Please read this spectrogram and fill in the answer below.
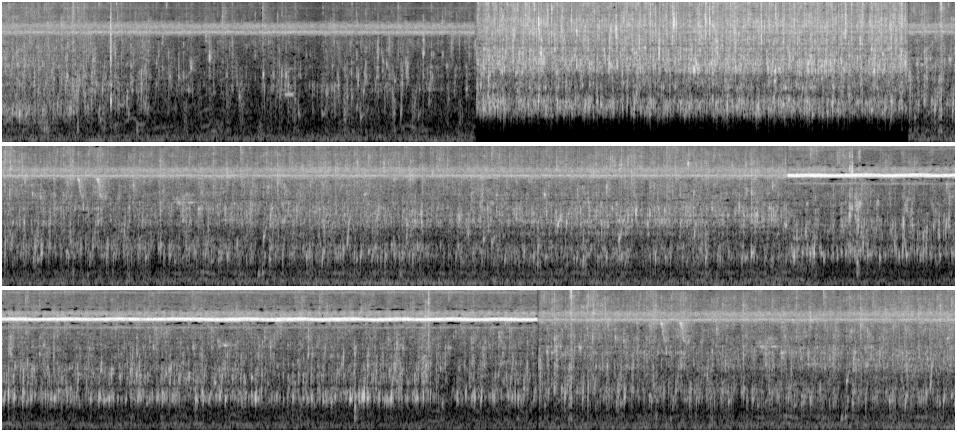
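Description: Water trickling and pouring. A thin, steady high-pitched tone comes in about seventeen seconds in, is the loudest sound while it lasts, and stops about seven seconds later.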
